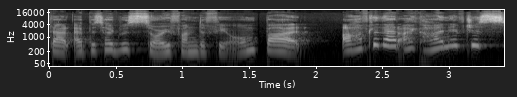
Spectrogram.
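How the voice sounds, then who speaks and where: A woman speaks with an Australian accent in an animated tone. She is mumbling. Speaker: podcast host. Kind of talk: casual monologue. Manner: fast, animated.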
